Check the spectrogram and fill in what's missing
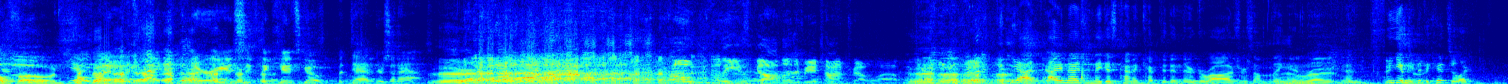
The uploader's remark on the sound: Dragoncon 2019. We take a step back into time and observe a panel from a bygone age of maskless, in-person convention gathering.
